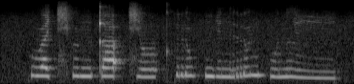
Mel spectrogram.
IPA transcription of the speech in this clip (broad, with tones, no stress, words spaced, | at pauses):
ku˧a̯t͡ɕʰɯ˧ŋta˦˥ʔt͡ɕɤː˧ kʰru˥˩k̚ ŋi˧nru˥˩nfu˦˥n liː˧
